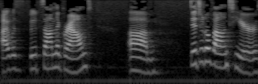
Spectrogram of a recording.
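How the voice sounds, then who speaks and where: The background is silent and the recording very clean. It features a woman with an American accent. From Missouri. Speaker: communications professional, conference speaker. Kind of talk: conference talk. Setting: stage with audience. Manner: fast; excited.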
